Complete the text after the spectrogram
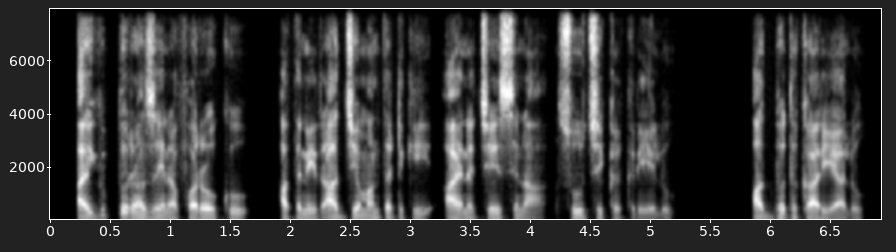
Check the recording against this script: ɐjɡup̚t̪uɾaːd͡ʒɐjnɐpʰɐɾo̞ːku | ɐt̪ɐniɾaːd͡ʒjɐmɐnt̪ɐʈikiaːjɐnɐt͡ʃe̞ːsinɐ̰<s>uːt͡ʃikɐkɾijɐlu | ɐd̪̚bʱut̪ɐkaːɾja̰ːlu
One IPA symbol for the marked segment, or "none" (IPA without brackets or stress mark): s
